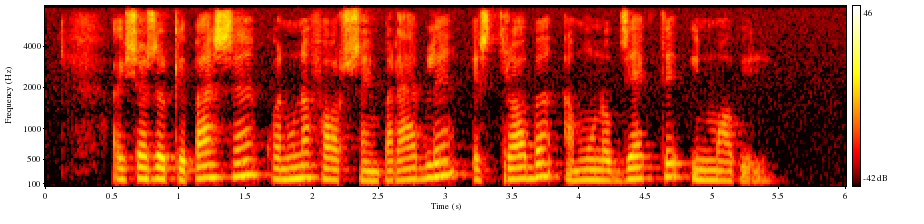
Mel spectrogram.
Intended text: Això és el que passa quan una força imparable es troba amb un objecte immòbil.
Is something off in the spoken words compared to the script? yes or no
no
